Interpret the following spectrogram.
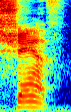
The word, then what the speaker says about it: Shanth: Do people call you Shanty or Shaw or Shanth or Shaneth? the most common thing people call me is how it's spelled, which I understand. It's Shanth. That's the most common thing people call me.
